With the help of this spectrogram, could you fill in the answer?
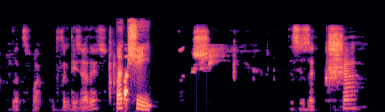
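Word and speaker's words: पक्षी: We transliterate it with a K and a subscript dot sha for the retroflex. Ksha. Bakshi. But it wasn't really pronounced that way across all of ancient India at all times. There were many other variants too, pronunciations for this cluster letter, Bakshi.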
